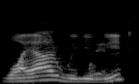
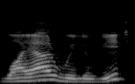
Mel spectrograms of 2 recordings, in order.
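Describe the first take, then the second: The two takes are said the same way.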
